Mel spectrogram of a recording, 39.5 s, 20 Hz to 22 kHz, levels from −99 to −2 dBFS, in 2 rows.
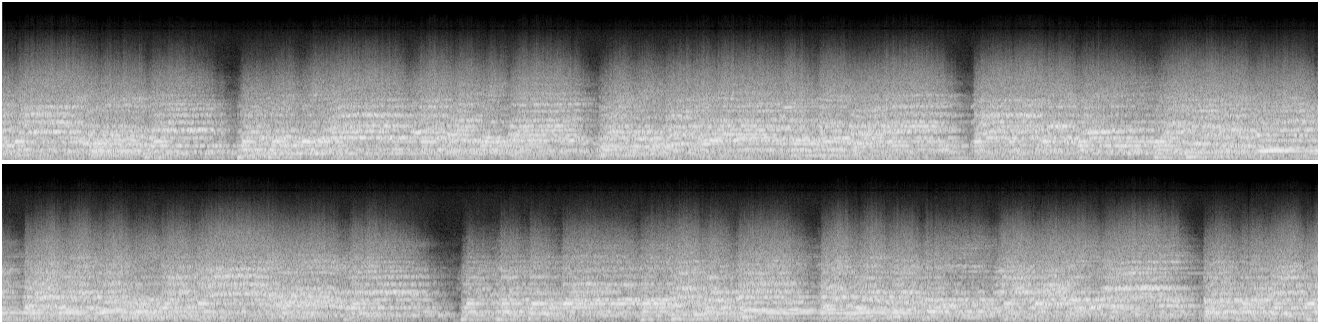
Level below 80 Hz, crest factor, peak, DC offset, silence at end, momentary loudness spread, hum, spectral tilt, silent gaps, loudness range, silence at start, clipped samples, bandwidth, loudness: -34 dBFS; 6 dB; -6 dBFS; under 0.1%; 0 s; 3 LU; none; -8 dB/octave; none; 1 LU; 0 s; under 0.1%; 7.8 kHz; -13 LUFS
